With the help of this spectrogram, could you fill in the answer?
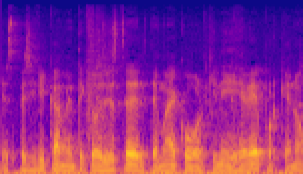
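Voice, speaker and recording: A man with an Antioquian accent speaks in a fairly low pitch. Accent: Colombian paisa (Antioquia). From Colombia, Antioquia (Rionegro). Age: 40s. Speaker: business consultant. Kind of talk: interview. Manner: hesitant, many fillers.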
